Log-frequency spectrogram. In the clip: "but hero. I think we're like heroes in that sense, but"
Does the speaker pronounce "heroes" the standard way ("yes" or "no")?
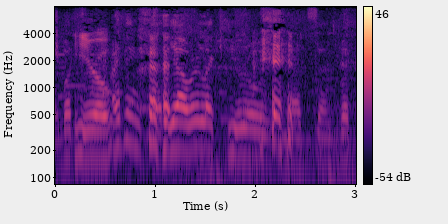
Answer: no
